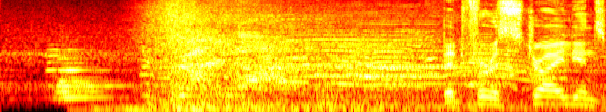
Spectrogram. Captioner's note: screams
